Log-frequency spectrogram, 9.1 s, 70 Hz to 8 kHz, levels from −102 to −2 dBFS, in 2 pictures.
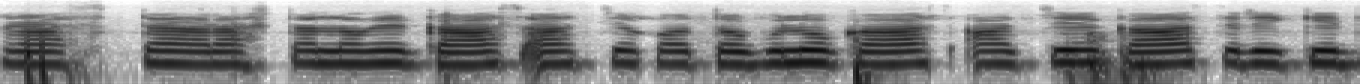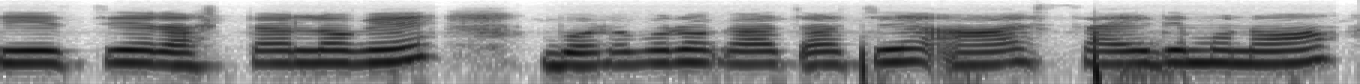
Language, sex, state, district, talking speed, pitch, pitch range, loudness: Bengali, female, Tripura, Dhalai, 140 wpm, 225 Hz, 215-235 Hz, -17 LUFS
